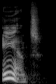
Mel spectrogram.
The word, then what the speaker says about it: aunt: Okay, how would you pronounce aunt? To sound like ant, the word.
